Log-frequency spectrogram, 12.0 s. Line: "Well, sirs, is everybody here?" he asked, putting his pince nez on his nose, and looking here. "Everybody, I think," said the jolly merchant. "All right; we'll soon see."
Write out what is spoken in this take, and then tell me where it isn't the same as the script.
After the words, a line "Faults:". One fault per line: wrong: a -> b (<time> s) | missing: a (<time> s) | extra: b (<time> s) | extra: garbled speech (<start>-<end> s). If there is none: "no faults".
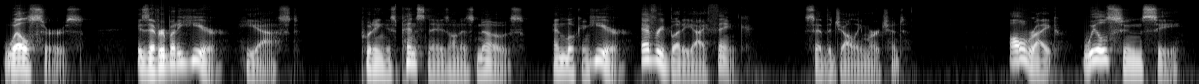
"Well, sirs, is everybody here?" he asked, putting his pince nez on his nose, and looking here. "Everybody, I think," said the jolly merchant. "All right; we'll soon see."
Faults:
no faults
